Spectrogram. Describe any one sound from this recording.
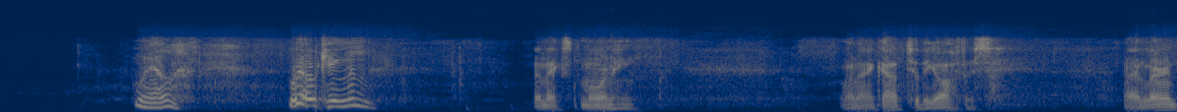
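A woman speaks with strong emotion into a microphone, heard through an old radio broadcast.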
